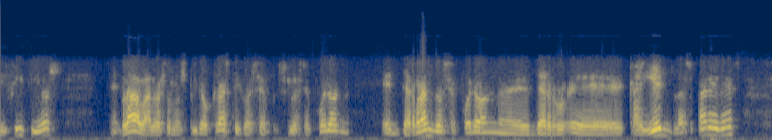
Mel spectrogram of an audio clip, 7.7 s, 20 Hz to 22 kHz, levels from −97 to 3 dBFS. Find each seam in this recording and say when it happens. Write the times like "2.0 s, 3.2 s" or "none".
1.2 s, 1.7 s, 3.0 s, 6.7 s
